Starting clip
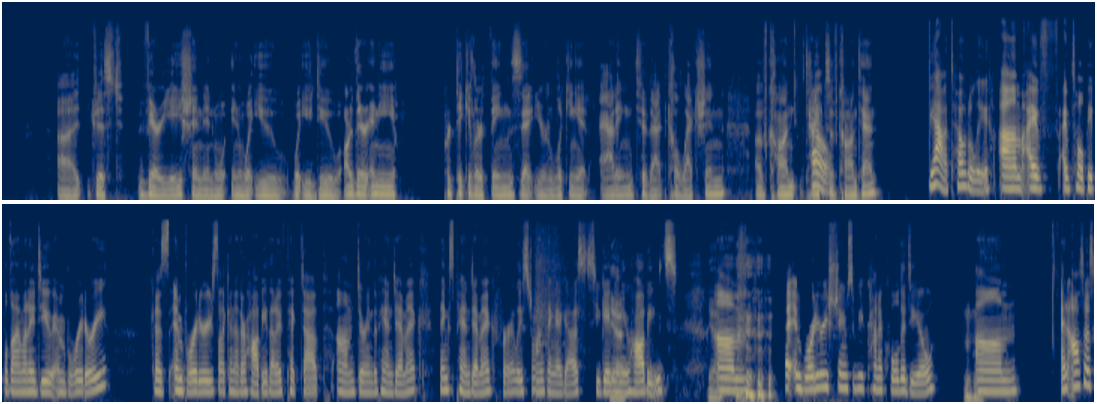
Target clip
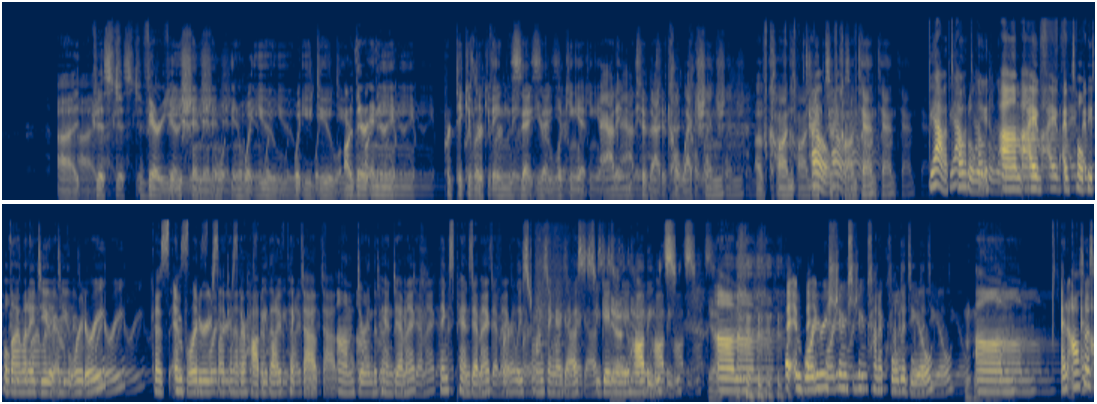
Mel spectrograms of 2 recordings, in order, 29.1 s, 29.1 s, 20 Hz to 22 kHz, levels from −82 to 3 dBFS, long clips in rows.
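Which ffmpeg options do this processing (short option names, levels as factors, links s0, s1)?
-filter_complex "[0:a]highpass=430,asplit=2[s0][s1];[s1]aecho=0:1:263|526|789:0.376|0.0789|0.0166[s2];[s0][s2]amix=inputs=2:normalize=0,volume=1.88"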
